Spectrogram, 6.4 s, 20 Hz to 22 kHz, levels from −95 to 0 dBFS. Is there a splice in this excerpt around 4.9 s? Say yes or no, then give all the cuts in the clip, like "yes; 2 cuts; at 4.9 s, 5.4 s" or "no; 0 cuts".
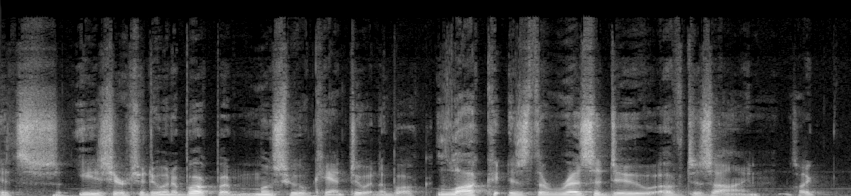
no; 1 cut; at 3.2 s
